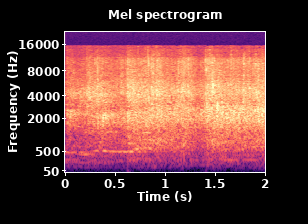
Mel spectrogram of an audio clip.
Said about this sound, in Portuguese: Aplauda Jesus por isso.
